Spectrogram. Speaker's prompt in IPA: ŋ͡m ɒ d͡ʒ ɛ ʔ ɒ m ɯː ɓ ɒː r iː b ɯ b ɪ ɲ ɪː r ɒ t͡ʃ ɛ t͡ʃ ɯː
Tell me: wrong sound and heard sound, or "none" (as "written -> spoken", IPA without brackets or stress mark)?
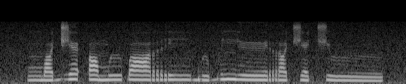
none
